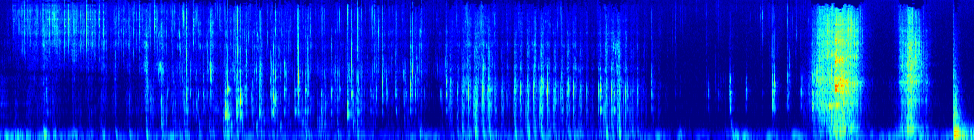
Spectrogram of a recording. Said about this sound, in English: And now strain it into a cocktail glass.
